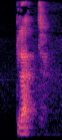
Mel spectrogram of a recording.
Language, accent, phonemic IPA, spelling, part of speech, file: French, Canada, /plat/, platte, adjective, LL-Q150 (fra)-platte.wav
- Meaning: alternative form of plate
